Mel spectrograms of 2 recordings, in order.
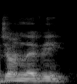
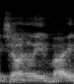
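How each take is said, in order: First: The surname ends with an 'ee' sound. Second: The surname ends with an 'eye' sound. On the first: "not John Levy" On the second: "Levi, like the jeans"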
